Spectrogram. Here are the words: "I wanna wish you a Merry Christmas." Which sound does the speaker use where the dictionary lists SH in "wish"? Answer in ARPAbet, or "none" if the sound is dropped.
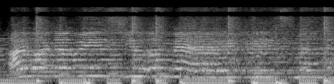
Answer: S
